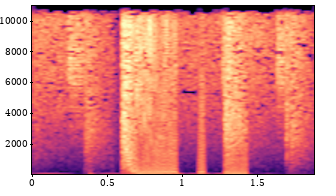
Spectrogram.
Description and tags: I BREAK IT YOU BUY IT !!! It's a new motto.....
Hehehehe This is a Bent DR 550 MK II YEp it is....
